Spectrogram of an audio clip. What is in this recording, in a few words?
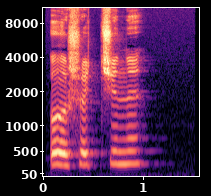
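"ӧшӧдчыны", Komi, female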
